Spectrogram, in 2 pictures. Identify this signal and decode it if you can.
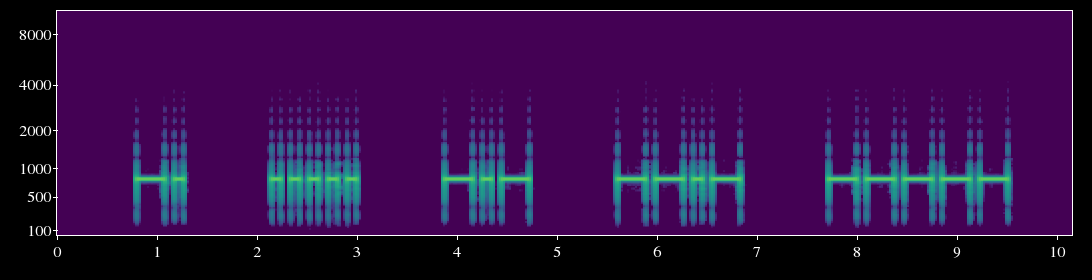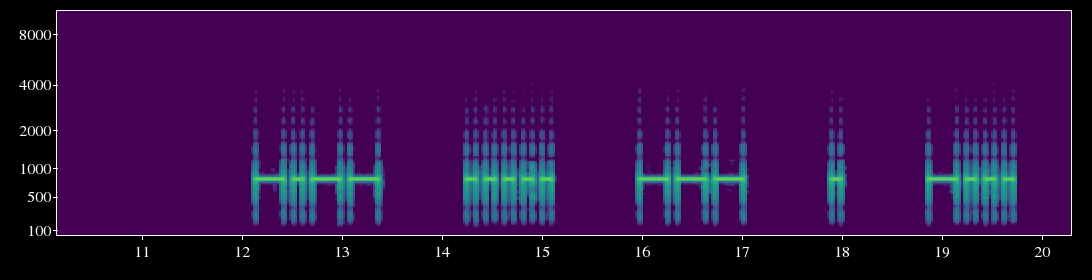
Morse code, heard as a keyed tone, about 13 wpm, spaced as for 7 wpm, 800 Hz. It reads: N5KQ0 Y5OEB
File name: LEZIONI / 8 YJ45 / 8 YJ45 ws 12wpm 3146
